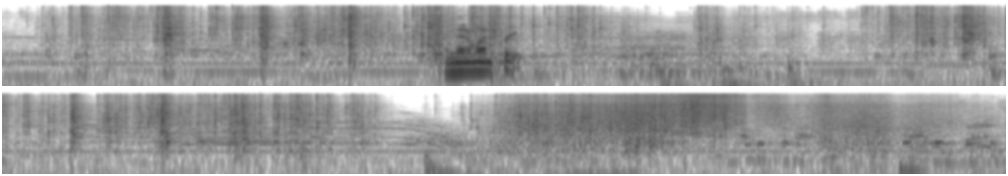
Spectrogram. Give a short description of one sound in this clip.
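Plastic wrappers crinkle and tear.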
